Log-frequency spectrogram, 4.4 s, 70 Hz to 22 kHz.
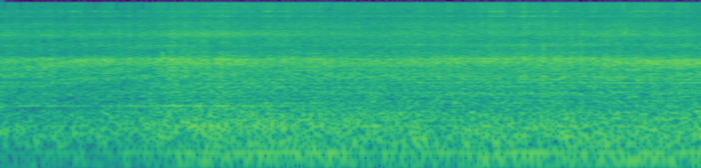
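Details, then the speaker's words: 2001 Coleman Maxx hot tub pump: loud steady drone with rough gritty edge; noisy pump probably needing replacement sooner than later, didn't sound like this a couple weeks ago. "And hear that pump. Probably gonna have to be replaced sooner than later."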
